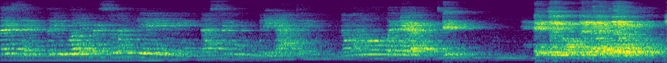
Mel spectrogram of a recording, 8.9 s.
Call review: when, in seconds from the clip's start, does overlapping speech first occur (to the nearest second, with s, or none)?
none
